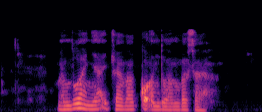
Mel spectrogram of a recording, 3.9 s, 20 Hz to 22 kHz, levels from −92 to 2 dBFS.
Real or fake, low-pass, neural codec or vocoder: fake; 7.2 kHz; codec, 16 kHz, 4 kbps, FreqCodec, smaller model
